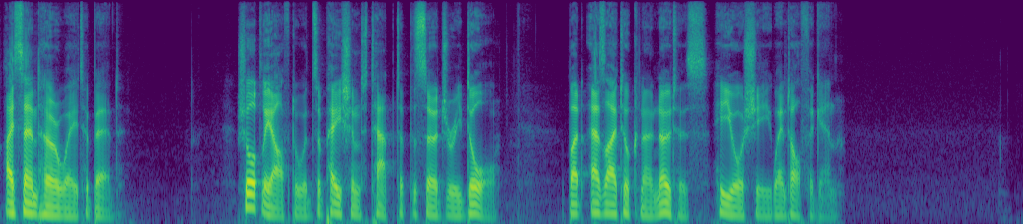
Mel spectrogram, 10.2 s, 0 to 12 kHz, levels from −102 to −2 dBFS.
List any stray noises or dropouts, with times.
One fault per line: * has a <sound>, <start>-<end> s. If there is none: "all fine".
all fine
